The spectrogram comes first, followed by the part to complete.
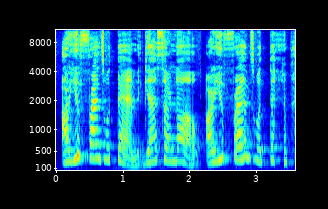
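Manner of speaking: high, loud demanding impression; Sammy from Jersey Shore. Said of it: "Sammy from Jersey Shore when she's like".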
